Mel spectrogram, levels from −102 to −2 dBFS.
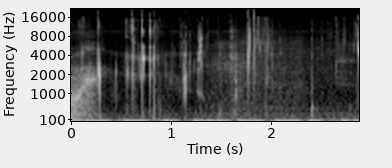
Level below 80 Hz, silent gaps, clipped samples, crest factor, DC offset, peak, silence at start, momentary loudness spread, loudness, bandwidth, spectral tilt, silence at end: -44 dBFS; none; under 0.1%; 24 dB; under 0.1%; -10 dBFS; 0 s; 22 LU; -37 LUFS; 17.5 kHz; -1 dB/octave; 0 s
